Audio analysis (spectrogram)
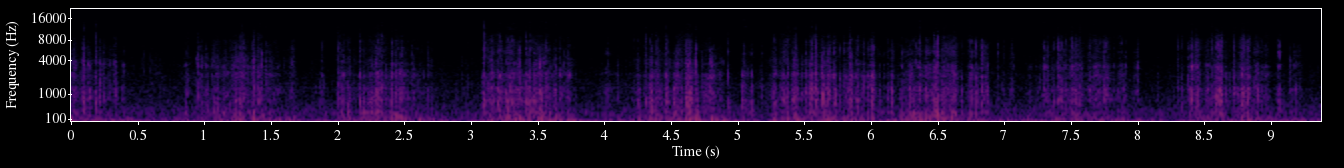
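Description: A grey silicone spiky scrubbing glove held close to the microphone, with fingertips scratching and brushing across its silicone bristles. The result is a continuous, dense crackling and rustling texture with a low, close rumble and brighter scratchy bursts that swell and ease over the clip.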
